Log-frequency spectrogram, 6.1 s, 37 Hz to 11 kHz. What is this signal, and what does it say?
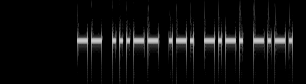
Morse code, heard as a keyed tone, about 17 wpm, 700 Hz. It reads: M3RCC
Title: DXCC-100 Call Signs - 5 Characters - Repeated 2x - 17wpm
